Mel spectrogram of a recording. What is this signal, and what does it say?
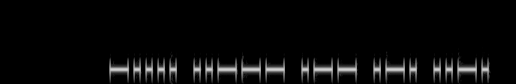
Morse code, heard as a keyed tone, about 20 wpm, 700 Hz. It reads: 62WRF
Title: Code Groups - 5 Letter:Numbers - 20wpm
